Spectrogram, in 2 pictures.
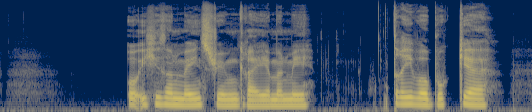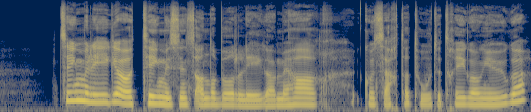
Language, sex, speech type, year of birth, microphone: Norwegian, female, spontaneous, 1989, Shure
